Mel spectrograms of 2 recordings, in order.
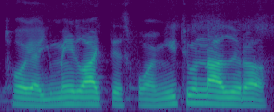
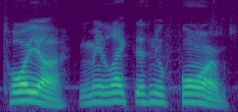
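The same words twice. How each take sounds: First: Said in the usual way. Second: Loud call. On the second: Acted. Character calls out to Toya.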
